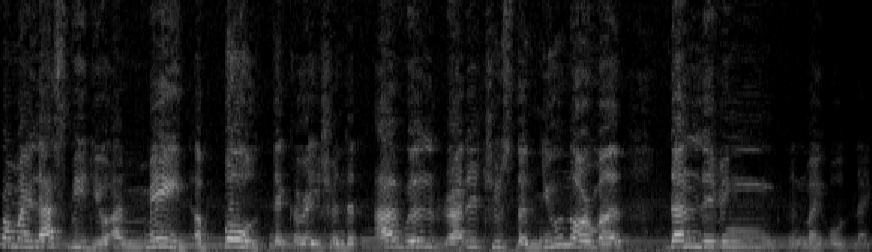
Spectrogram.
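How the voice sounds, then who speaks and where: Music plays in the background as a woman speaks at a fairly slow pace. Her high pitch carries ordinary pitch variation. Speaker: teacher. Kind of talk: casual talk to camera. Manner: mumbling.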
